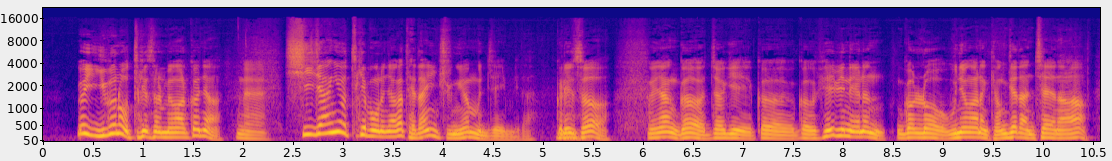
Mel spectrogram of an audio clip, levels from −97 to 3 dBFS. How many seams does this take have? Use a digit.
2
